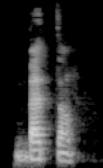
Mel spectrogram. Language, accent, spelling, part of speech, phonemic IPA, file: French, Canada, battant, adjective / noun / verb, /ba.tɑ̃/, LL-Q150 (fra)-battant.wav
- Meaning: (adjective) beating; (noun) 1. a leaf (of a door or a window) 2. a leaf (of a foldable table or a counter) 3. a stayer, a fighter, a go-getter (someone who shoots for success despite obstacles)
